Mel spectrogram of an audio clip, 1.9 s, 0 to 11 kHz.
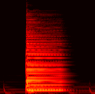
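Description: A single sampled piano note or chord rings out from the EXS24 sampler in Mainstage, sounding with a sharp attack and sustaining about a second before fading, alone and without speech.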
